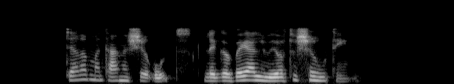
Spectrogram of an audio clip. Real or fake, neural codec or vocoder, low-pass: fake; codec, 16 kHz, 2 kbps, X-Codec, HuBERT features, trained on LibriSpeech; 5.4 kHz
